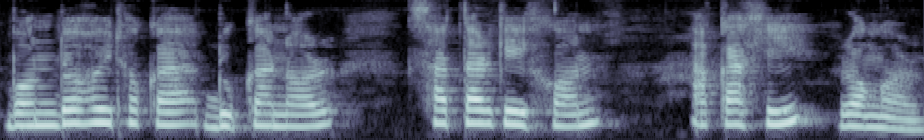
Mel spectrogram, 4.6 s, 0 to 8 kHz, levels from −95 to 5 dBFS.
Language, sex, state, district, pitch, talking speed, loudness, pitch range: Assamese, female, Assam, Kamrup Metropolitan, 240 Hz, 90 wpm, -17 LUFS, 220-260 Hz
